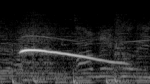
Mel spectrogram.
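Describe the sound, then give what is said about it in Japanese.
A person whistles as a reaction to a beautiful woman: one long whistle that starts high and slides slowly downward for about a second, over a faint, low rhythmic thumping. “あれ何なんでしょうね、口笛吹くっていう”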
